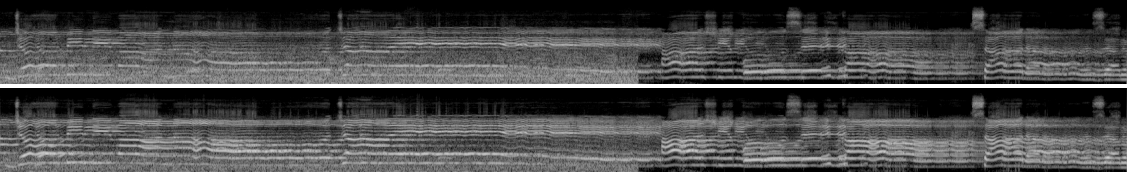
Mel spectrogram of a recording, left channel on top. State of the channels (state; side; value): quieter; left; 4.6 dB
